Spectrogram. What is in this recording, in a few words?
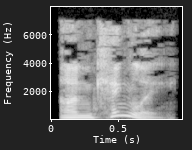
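"unkingly", English, British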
